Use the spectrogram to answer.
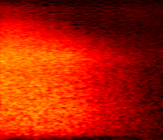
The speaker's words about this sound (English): That sounded like a shot fired in anger. Radar, go take a look.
